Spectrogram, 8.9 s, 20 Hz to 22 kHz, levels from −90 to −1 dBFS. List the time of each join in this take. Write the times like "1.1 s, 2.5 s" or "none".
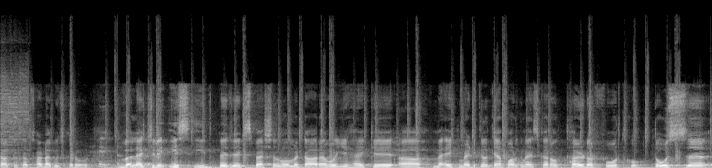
1.3 s, 8.0 s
